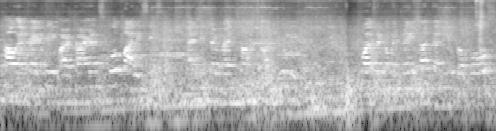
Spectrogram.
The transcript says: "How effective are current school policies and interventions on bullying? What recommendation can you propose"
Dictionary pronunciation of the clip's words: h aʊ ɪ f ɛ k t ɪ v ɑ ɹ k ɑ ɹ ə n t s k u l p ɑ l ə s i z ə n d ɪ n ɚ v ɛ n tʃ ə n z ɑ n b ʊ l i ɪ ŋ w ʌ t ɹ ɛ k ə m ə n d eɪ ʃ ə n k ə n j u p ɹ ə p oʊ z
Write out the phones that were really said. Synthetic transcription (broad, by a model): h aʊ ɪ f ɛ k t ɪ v ɑ ɹ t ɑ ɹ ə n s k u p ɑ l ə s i ə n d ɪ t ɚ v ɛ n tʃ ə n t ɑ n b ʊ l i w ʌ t ɹ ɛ k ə m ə n d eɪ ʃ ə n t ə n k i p ɹ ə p oʊ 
